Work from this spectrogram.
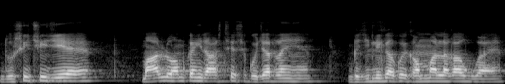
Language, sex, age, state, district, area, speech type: Hindi, male, 18-30, Madhya Pradesh, Gwalior, urban, spontaneous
